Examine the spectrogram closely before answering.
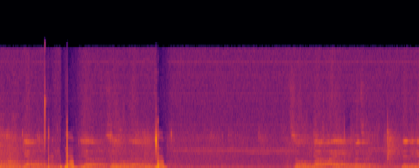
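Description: A middle-aged man speaks calmly into a microphone, heard through loudspeakers in a room.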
